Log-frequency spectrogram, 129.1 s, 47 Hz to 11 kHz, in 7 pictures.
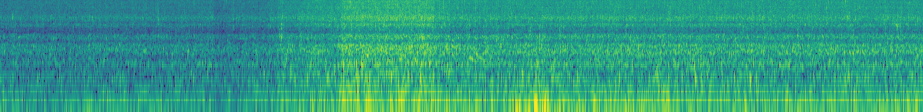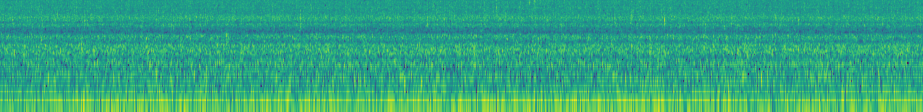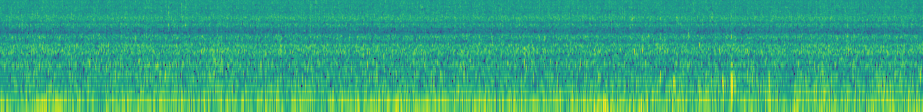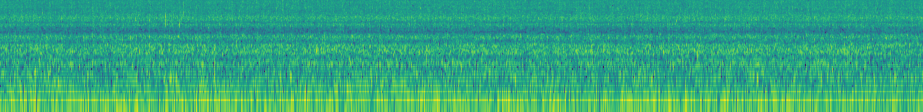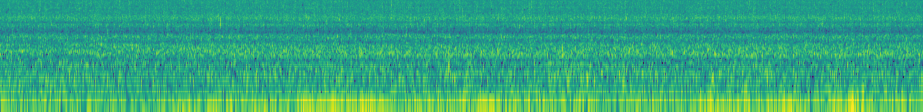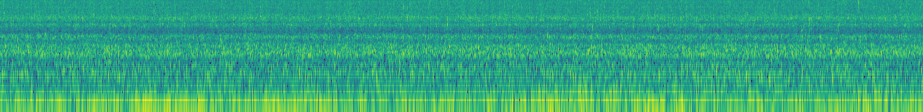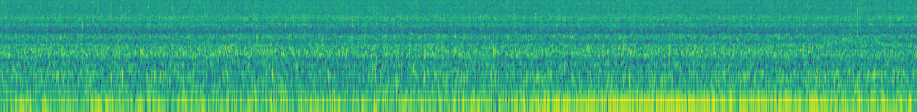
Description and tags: Cascading Water #1
Water Feature at Uni
field-recording, fountain, water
